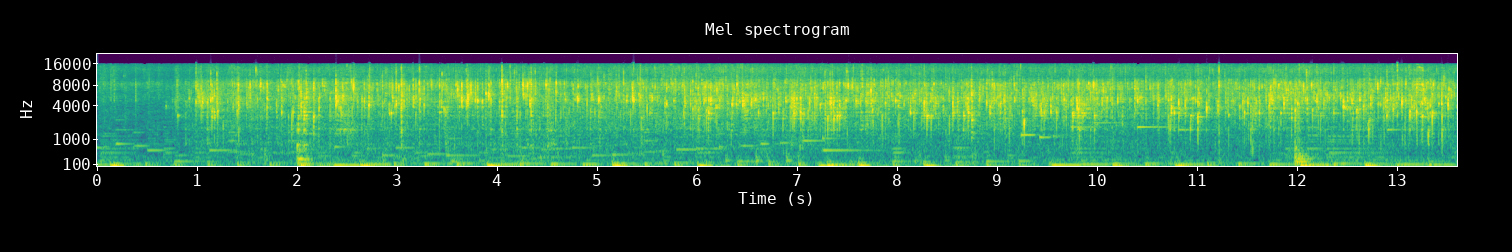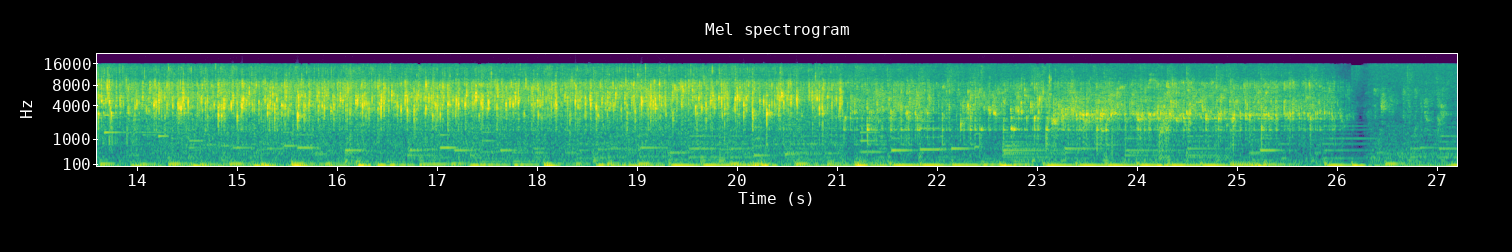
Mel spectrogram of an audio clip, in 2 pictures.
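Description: Breaded fillets shallow-frying in hot oil in a pan, sizzling steadily with fine crackles, over soft background music. The sizzle cuts off abruptly about a second before the end.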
